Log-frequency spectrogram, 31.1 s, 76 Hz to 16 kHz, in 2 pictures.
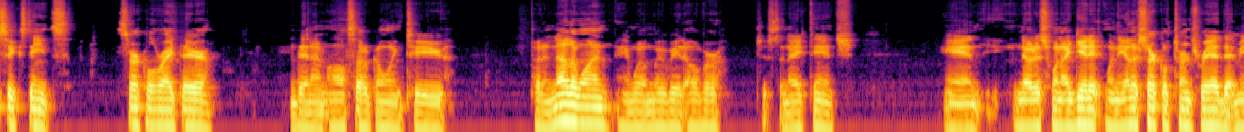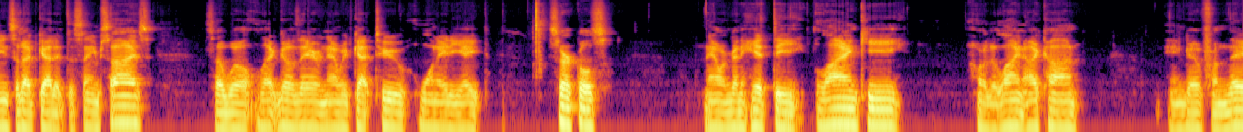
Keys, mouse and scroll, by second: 2.2-3.3 scroll up 7, 3.9 scroll up 1, 6.0 click, 8.8-16.7 drag, 24.2 click, 29.8-31.0 drag.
